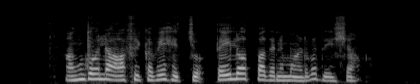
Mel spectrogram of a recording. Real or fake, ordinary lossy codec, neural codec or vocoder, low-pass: fake; AAC, 96 kbps; vocoder, 22.05 kHz, 80 mel bands, WaveNeXt; 9.9 kHz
